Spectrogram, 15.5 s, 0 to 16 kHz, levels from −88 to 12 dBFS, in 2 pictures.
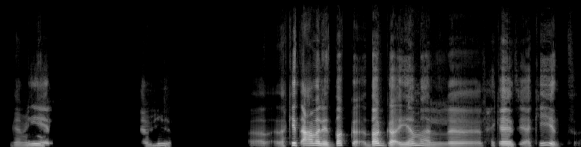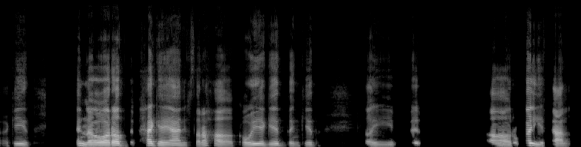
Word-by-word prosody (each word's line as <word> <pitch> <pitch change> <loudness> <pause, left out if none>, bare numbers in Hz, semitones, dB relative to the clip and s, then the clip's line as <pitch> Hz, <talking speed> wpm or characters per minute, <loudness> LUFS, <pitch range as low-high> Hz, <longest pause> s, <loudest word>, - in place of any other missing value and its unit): جميل. 175 - -5 1.3
جميل. 195 +5 -11 1.0
آآ، - - -16
أكيد 240 -1 +3
أعمل 205 -2 +7
دق 225 +4 -1
ضجّة 195 +1 +4
أيامها 190 +4 -2
ال 155 -2 -11 0.4
الحكاية 190 +5 -1
دي، 180 -1 -10
أكيد، 225 +1 -5 0.3
أكيد، 395 -1 -8 0.6
إنه 195 -5 +2
هو 185 +1 +5
رَد 195 +3 +4
بحاجة 210 -2 +3
يعني 185 0 +1
بصراحة 165 -2 -5
قوية 185 +4 0
جدًا 180 -4 -7
كده. 175 0 -12 0.7
طيب 160 -1 -11 1.3
آه، 175 -3 -3
رُقَي 215 -3 0
فعلًا. 145 -3 -1
185 Hz, 100 wpm, -21 LUFS, 165-205 Hz, 1.3 s, أعمل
